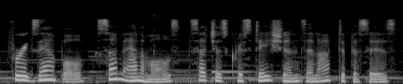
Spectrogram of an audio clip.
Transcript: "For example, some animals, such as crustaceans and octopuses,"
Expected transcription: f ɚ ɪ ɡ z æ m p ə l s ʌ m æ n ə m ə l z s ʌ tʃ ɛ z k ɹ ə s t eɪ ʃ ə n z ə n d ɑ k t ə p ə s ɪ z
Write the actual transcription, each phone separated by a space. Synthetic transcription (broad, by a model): f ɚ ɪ ɡ z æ m p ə l s ʌ m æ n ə m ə l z s ʌ tʃ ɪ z k ɹ ə s t eɪ ʃ ə n z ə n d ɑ k t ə p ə s ɪ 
